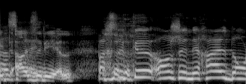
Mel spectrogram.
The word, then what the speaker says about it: Azrael: We say it Azrael.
